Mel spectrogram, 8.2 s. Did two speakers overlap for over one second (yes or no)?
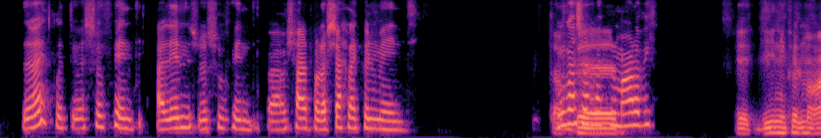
no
